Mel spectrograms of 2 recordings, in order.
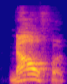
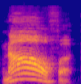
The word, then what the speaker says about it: Norfolk: To know me, and the correct pronunciation is Norfolk. Uh believe it or not, Nalfuk Nalfuk.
